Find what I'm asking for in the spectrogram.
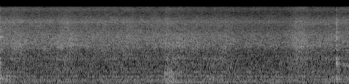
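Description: Beef stir-frying with curry paste in a pan, a loud, steady sizzle and hiss close up with faint scraping stirs, continuous throughout with no talking.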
